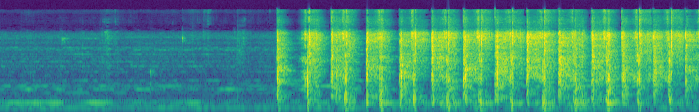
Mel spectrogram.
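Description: Tarot deck being shuffled by hand: a rapid, dense clatter of cards that starts suddenly about two seconds in, over faint background music.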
